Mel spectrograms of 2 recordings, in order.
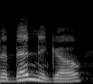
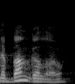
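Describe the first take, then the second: First: The name is said as a-BED-ne-go. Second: The name is said as a-BUN-ga-lo. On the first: The speaker calls it right. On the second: The speaker calls it wrong.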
